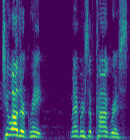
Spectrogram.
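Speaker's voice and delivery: ordinary talk, nothing marked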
